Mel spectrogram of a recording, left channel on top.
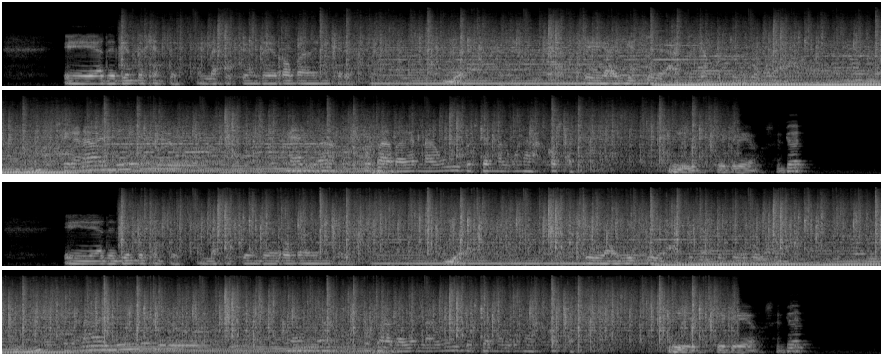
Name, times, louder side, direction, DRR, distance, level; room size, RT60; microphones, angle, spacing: voice 1, 0.0-3.8 5.1-5.3 5.8-8.0 9.4-11.2 11.6-14.7 16.6-16.8, left 2 dB, 50° left, 0.8 m, -33 dB
sound 1, 1.1-16.2, right 4 dB, 20° right, 0.5 m, -31 dB
sound 2, 3.7-12.7, left 4 dB, 75° left, 0.5 m, -31 dB
voice 2, 4.4-4.9 8.9-9.2 15.4-16.8, right 1 dB, 50° right, 0.8 m, -33 dB
4.7 x 2.1 x 2.7 m
head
